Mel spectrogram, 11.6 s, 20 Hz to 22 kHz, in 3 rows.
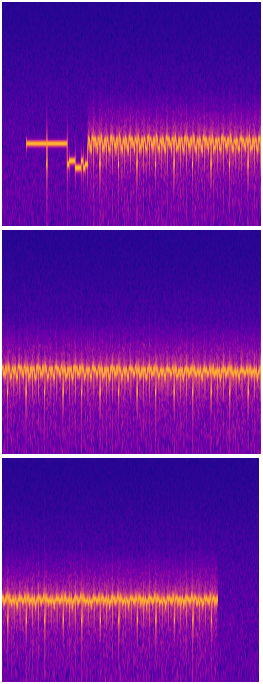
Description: SSTV (slow-scan television), Scottie S2, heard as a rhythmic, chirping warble.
